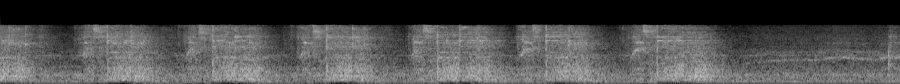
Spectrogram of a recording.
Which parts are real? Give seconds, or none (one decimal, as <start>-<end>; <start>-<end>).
4.0-5.6; 6.8-7.5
